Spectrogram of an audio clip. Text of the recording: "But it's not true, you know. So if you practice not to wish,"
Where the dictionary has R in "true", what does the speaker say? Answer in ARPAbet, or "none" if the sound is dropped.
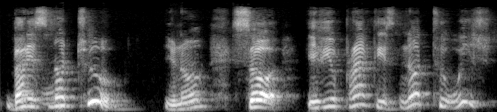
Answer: none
